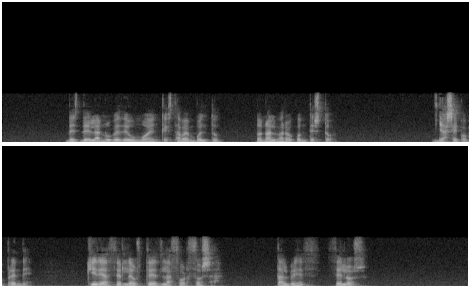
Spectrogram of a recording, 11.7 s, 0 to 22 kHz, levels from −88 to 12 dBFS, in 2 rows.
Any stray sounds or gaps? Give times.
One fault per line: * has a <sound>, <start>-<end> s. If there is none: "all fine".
all fine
